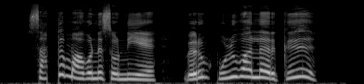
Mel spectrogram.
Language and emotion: Tamil, disgusted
